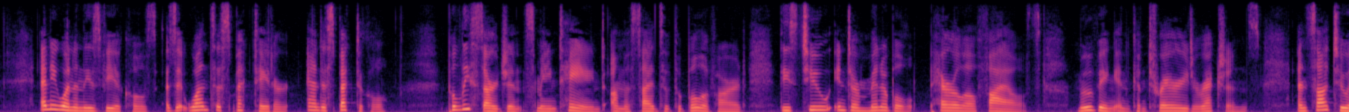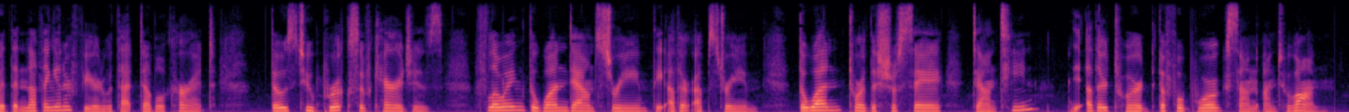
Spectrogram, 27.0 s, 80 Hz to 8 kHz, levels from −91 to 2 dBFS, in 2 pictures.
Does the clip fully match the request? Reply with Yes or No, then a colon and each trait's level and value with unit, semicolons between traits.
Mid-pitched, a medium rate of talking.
No: high, 195 Hz; average, 150 wpm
